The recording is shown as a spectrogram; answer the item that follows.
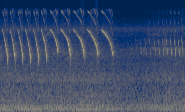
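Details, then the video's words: Canary training song for birds that have stopped singing and for young birds: a quick run of falling whistled sweeps repeated steadily for two seconds, then a faint, fast buzzy trill in the background. "Masteran suara Burung Kenari Gacor Panjang Auto Nyaut Kenari Macet dan Paud"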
